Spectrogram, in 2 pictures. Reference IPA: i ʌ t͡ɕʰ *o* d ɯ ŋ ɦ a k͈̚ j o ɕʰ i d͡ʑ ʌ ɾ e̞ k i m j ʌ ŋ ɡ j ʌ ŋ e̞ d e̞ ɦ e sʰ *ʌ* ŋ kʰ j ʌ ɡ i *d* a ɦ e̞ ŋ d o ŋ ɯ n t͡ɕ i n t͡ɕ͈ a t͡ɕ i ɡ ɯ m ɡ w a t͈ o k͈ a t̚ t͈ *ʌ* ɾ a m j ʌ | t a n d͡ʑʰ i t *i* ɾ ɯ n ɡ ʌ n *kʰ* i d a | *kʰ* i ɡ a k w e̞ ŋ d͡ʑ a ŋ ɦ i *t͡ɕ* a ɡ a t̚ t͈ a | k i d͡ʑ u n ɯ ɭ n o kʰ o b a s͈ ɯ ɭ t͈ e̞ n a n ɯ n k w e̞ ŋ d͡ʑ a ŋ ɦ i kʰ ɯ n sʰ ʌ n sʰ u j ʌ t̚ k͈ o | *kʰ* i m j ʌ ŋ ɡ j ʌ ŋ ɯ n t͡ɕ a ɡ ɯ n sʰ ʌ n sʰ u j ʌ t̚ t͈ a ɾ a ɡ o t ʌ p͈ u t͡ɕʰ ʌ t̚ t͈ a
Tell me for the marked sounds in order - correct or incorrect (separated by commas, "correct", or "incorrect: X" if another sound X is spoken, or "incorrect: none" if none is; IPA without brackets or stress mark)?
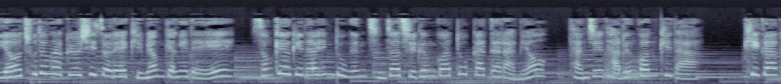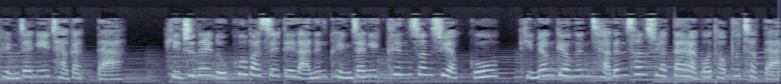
correct, correct, incorrect: n, incorrect: a, incorrect: a, correct, correct, correct, incorrect: k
